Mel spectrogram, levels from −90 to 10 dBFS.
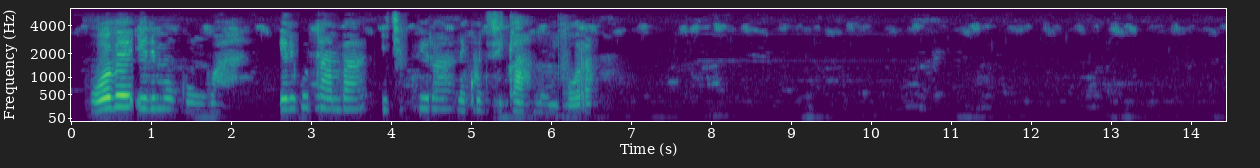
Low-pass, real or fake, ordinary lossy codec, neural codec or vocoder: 5.4 kHz; real; AAC, 24 kbps; none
